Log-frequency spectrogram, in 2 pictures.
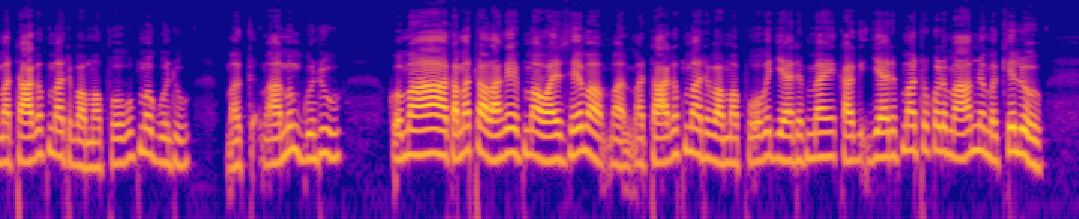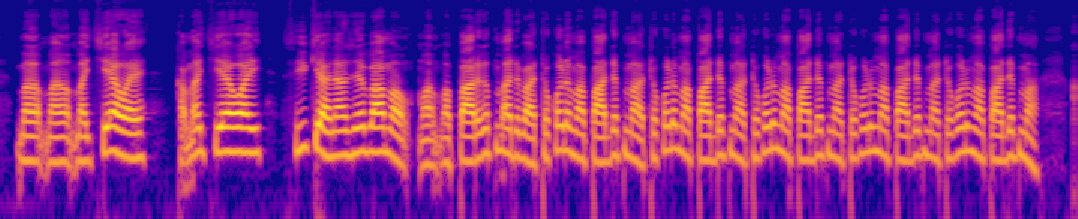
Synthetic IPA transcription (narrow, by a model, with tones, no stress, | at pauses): ma˨ta˨ɡu˦pi˦ma˨ti˨ba˨ma˨po˨ɡu˦pma˦ɡu˨ndu˦ | ma˨ma˨mi˦nɡu˨ndu˦ | ko˦ma˦ka˨ma˦tʷa˨la˨ŋɡi˦ji˨pi˦ma˨wa˦i˦sa˦i˦ma˨ma˨ma̰˨ta˨ɡi˦pi˦ma˦t̬i˨ba˨ma˨po˨ɡu˦d͡ʒe˨di˨pma˦i˦ka˨˦d͡ʒe˨di˨pi˦ma˦to˦ko˦ɾi˦ma˨a˦mna˦ma˨ke˦lo˨ | ma˨ma˨ma˨t͡ʃi˦a˦wa˦i˦ | ka̰˨ma˦t͡ʃi˦a˦wa˦i˦ | si˦ka˨na˦s̬a˦i˦ba˦ma˨ma˨ma˨pa˨ɾɡi˦pi˦ma˨t̬i˨ba˨to˨˦ko˦ɾi˦ma˨pa˨di˦pma˨to˨˦kɾma˨pa˨di˦pma˨to˨ko˦ɾi˦ma˨pa˨di˦pma˨to˨ko˦ɾma˨pa˨di˦pma˨to˦ko˦ɾi˦ma˨pa˨di˦pma˨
